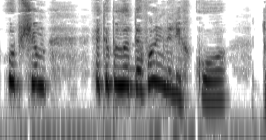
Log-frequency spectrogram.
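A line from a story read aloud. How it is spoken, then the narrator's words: Thin, high voice. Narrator (Russian): тонким голосом сообщила Гермиона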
